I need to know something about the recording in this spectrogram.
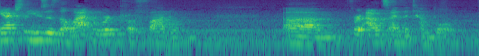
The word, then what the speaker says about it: profanum: uses the Latin word profanum um for outside the temple and profanum sounds like the word profane right that's the root of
